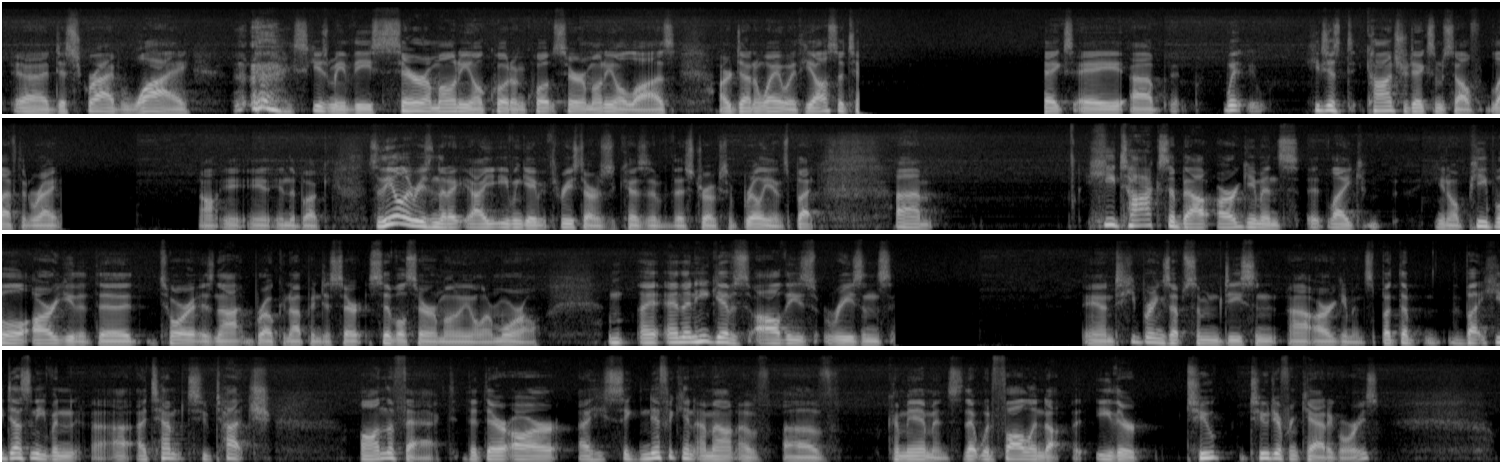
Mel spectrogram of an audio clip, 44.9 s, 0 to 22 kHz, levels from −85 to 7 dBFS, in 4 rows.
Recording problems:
hiss; faint; throughout; 25 dB below the speech
audio cutting out; at 6.5 s for 1.5 s, at 12 s for 1 s and at 29 s for 1.5 s

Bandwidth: 17 kHz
